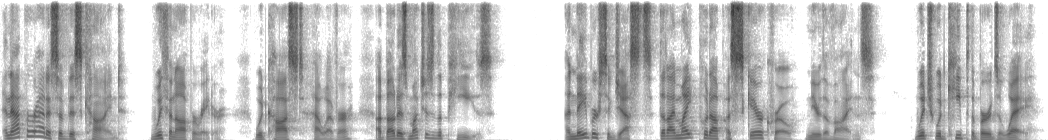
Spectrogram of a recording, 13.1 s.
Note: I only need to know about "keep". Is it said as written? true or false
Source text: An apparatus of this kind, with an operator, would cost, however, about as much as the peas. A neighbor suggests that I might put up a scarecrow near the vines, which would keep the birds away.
true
